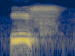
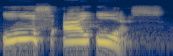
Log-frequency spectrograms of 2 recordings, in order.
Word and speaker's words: Isaias: And the way to pronounce this is Isaias. Isaias. That's how we pronounce it. Isaias.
